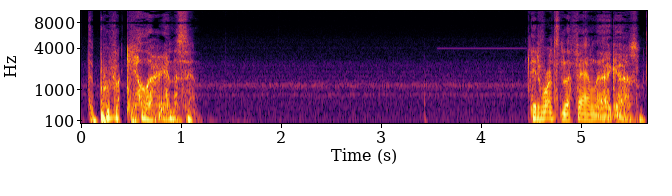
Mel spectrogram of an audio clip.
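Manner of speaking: soft, low, hushed read; low murmured story read; game dialogue reading. Acted. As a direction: read the intro text quietly to yourself. Reads game narration aloud.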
